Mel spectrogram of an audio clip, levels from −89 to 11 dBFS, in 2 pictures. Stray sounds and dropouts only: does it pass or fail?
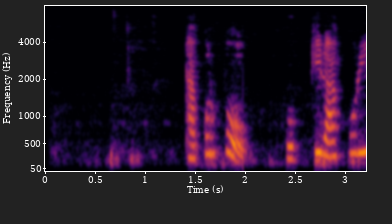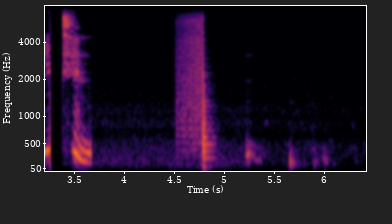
fail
